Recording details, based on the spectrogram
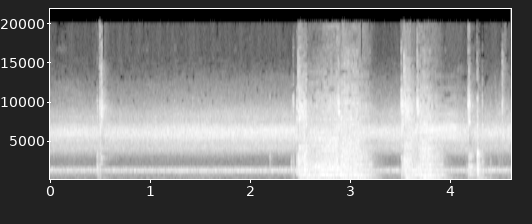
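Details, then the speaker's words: Woods 6180 zero-turn mower, 18 hp Briggs & Stratton Vanguard, throttle on slow, battery on charger: two short whirring bursts with no engine turnover; the starter spins but does not engage. Owner suspects a weak battery and was told the starter is going bad. "Don't think my battery's got enough juice to crank her over. She's spinning the starter, but the starter's not engaging."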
